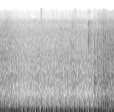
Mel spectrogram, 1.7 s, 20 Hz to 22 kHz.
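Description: A 2019 Bajaj Dominar 400 motorcycle with its stock exhaust burbles at low revs, a close, loud, even pulsing thump from the pipe with a faint clatter near the end.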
